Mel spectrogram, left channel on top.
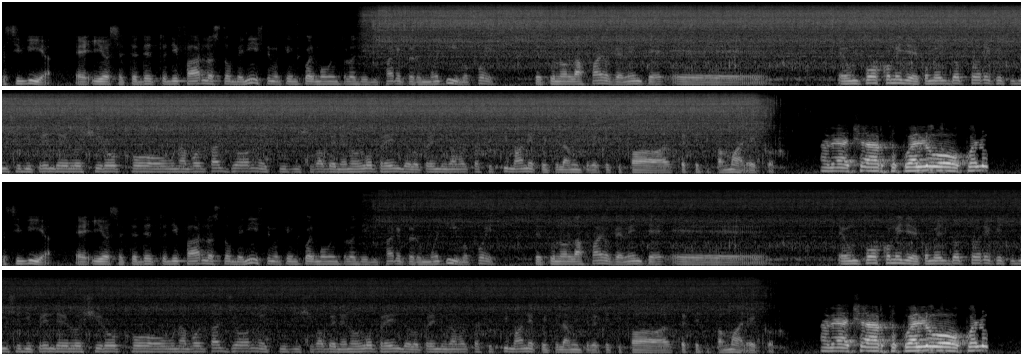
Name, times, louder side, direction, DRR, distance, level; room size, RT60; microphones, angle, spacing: voice 1, 0.0-5.0 5.3-7.7 8.4-17.9 19.3-19.6, left 1 dB, 20° left, 2.4 m, -36 dB
Water tap faucet, 2.7-3.0 3.6-18.1 18.9-19.1, left 13 dB, 45° left, 2.0 m, -36 dB
voice 2, 18.4-20.1, right 1 dB, 15° right, 1.8 m, -22 dB
head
